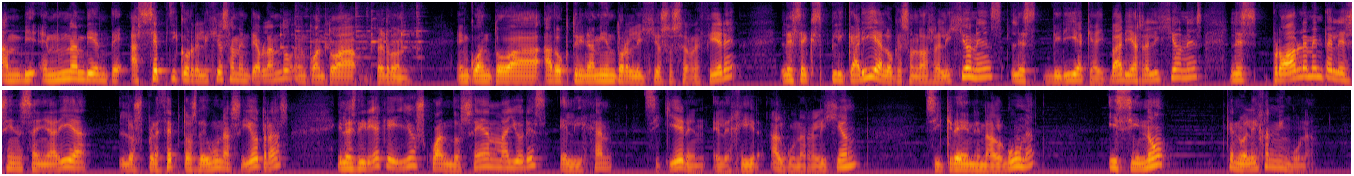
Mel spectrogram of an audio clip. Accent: Spain; Soy español y me adscribo a ese artículo de la libertad de expresión.

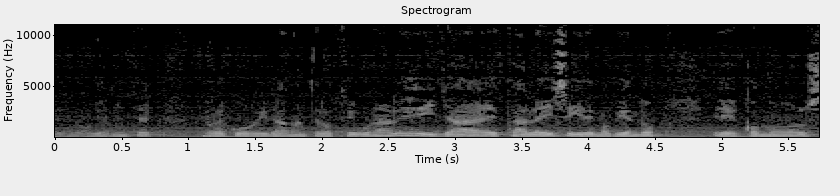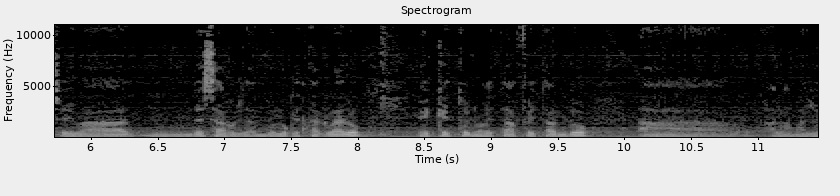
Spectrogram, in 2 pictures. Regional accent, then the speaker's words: Extremadura, Spain; yo soy extremeño, ustedes lo saben, yo soy extremeño.

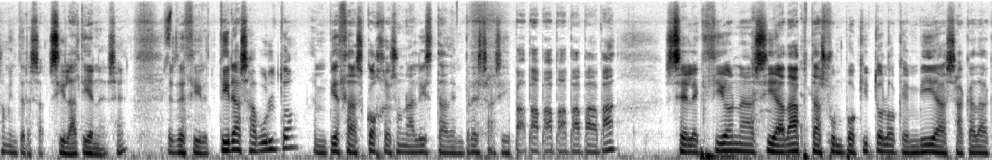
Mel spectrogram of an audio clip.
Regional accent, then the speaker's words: Vigo, Galicia, Spain; Yo también soy vigués, yo también veo territorios periféricos

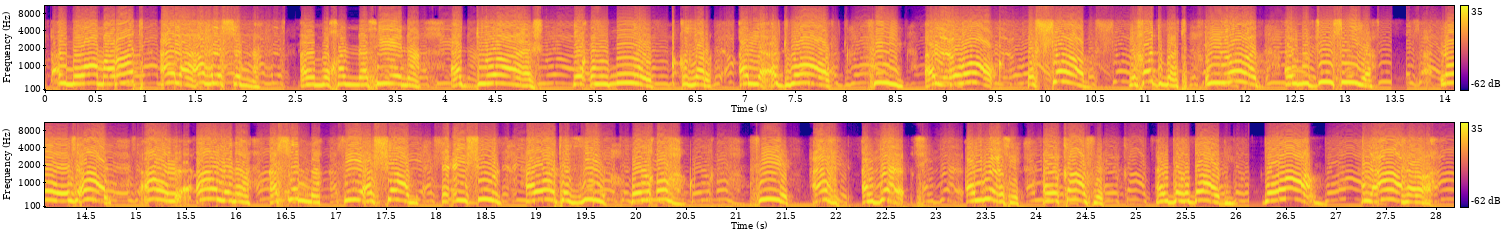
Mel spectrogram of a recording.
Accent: Saudi Arabia; وانا سعودي ولد الملك سلمان.

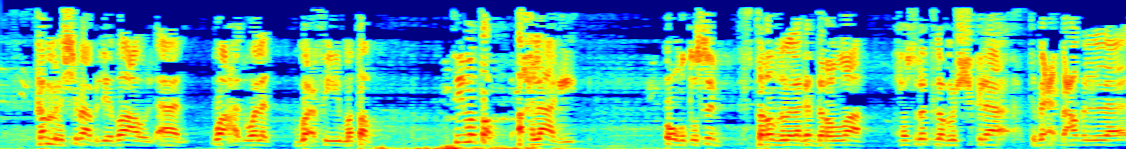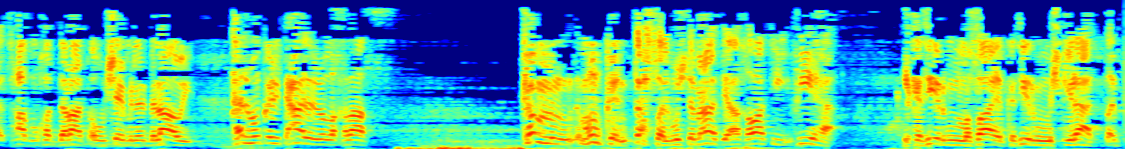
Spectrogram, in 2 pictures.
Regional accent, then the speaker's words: Mukalla, Hadhramaut, Yemen; born there; من مواليد المكلا حضرموت، الاصل من دوعن

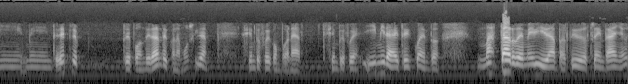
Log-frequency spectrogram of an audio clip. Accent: Montevideo, Uruguay; Y curiosamente, yo soy montevideano.

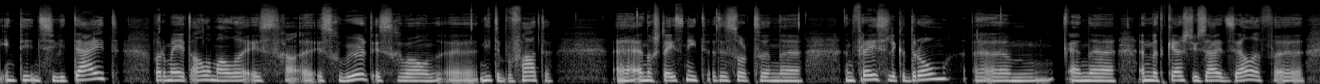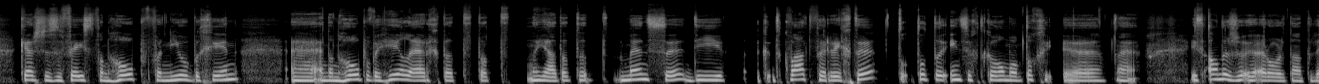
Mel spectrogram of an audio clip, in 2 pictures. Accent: Lviv, Lviv Oblast, Ukraine; Dutch is a second language; now in Netherlands; En ik kom uit Lviv.

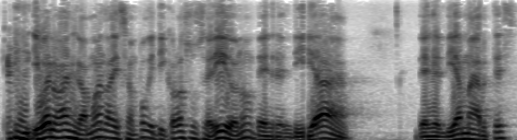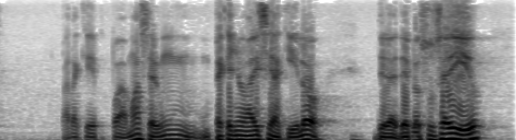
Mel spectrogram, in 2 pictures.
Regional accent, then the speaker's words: Venezuela; Yo, aunque ustedes no lo crean, siendo venezolano

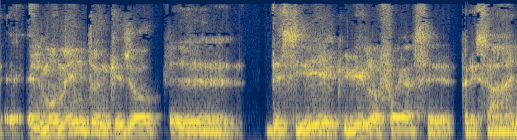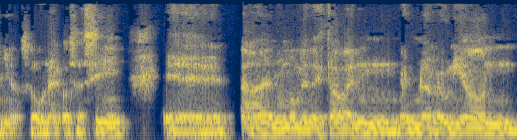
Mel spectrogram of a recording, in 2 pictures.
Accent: Argentina; also born or lived in France / Spain; yo soy argentino. Los argentinos somos bastante, o fuimos durante mucho tiempo, muy poco latinoamericanos. Yo además había vivido mucho fuera de aquí, en Francia, en España

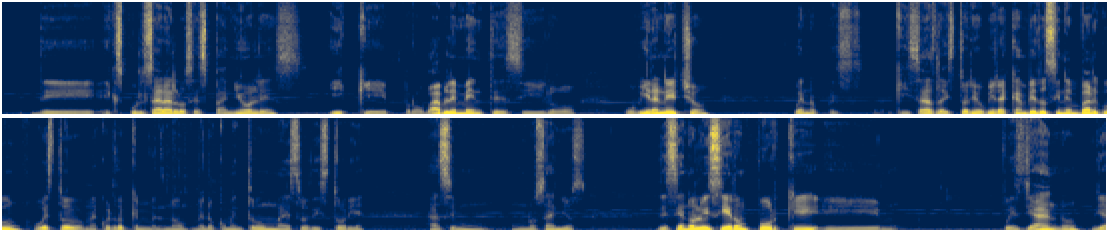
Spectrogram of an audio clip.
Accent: Cholula, Puebla, Mexico; yo puedo decir yo soy chorulteca, ¿no?

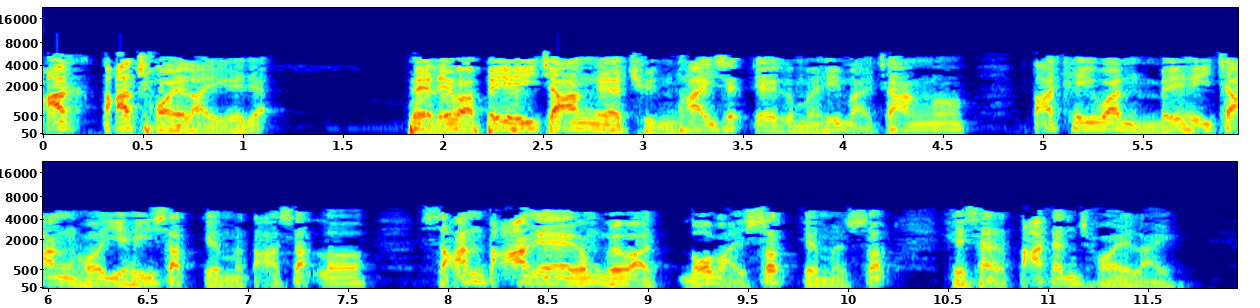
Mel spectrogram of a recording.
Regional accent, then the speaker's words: China; 因为我哋中国人咧，同人哋即系，所以我哋依家教学都系噶。

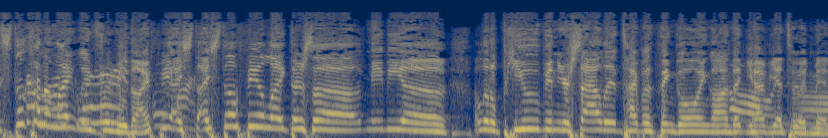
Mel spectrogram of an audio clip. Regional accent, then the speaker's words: Philippines; And I'm not saying this because I'm Filipino, but when I tell people I'm Filipino

